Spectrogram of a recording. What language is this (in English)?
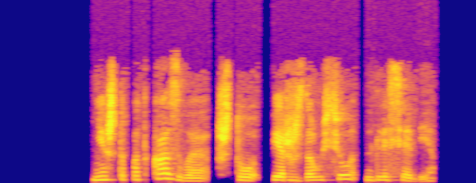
Belarusian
